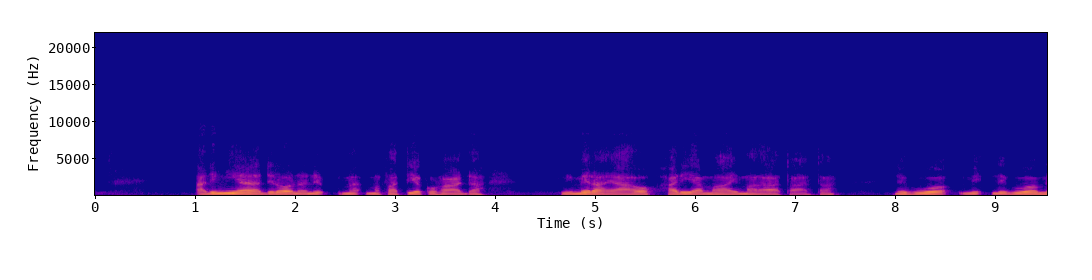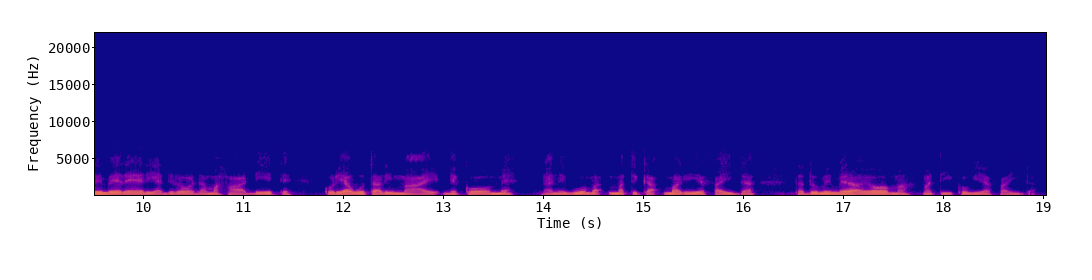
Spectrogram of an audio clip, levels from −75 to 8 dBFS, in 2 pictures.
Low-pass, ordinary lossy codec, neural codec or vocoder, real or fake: 10.8 kHz; Opus, 16 kbps; codec, 24 kHz, 0.5 kbps, DualCodec; fake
